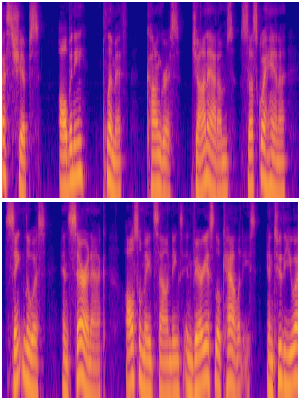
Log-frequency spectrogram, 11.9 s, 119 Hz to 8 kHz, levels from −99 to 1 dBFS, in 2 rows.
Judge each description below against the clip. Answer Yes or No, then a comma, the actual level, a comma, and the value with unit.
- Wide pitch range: No, average, 4.4 semitones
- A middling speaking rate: No, slow, 110 wpm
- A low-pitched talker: No, medium, 150 Hz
